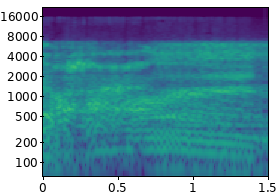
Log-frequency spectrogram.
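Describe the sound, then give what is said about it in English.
A person vocally imitates the disgusting roar of the Arcane Blood Wretch, a monster pelted by 1,000 arrows: a sustained, gurgling, growling grunt lasting over a second, loud and raspy throughout before trailing off slightly at the end. “you, instead of 9, deal 900 damage to the Arcane Blood Wretch, and it gets pelted by 1,000 arrows from 3 different mountains, and it roars with a disgusting sound of...”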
